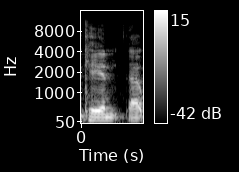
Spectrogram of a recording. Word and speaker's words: Keoghan: I said it's by Jim Keehan, which is spelled K-E-O-G-H-A-N.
